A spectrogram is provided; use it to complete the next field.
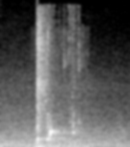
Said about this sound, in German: Die Meerjungfrau schlug mit ihrer Flosse auf das Wasser.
